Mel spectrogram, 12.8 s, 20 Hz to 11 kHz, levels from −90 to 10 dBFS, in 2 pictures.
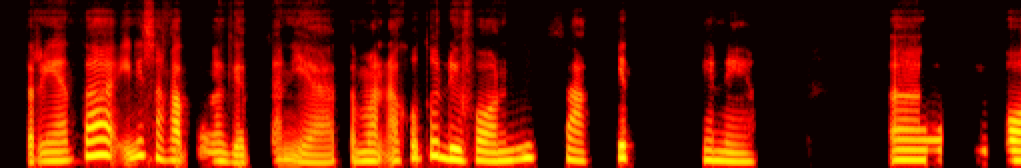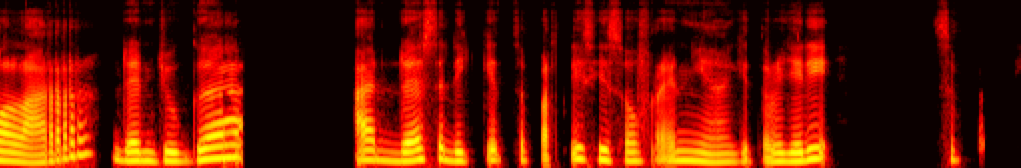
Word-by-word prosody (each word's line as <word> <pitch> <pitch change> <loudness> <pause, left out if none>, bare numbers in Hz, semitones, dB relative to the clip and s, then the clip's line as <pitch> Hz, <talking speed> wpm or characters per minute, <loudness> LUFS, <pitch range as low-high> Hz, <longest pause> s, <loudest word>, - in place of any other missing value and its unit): ternyata 185 - +2
ini 280 - -1
sangat 195 -7 -1
mengagetkan 150 -11 -5
ya. 145 +7 -3
Teman 175 0 -1
aku 185 -1 -2
tuh 280 - +3
divonis 190 +1 +3 0.2
sakit 195 +6 -1 0.5
ini, 170 -3 0 0.9
eee, 195 0 +3 0.3
bipolar 190 - +2
dan 180 -3 +2
juga 195 +8 +4 0.7
ada 180 -1 +3
sedikit 195 0 -2
seperti 180 +4 -3
skizofrenia, 175 -3 -1
gitu - - -8
loh. 165 - +3
Jadi, 175 +6 +4 0.7
seperti, - - -16
180 Hz, 110 wpm, -21 LUFS, 170-205 Hz, 0.9 s, juga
